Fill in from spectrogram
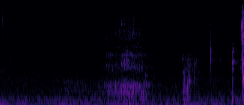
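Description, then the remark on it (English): A quiet slurping sip of coffee that is getting cold, lasting about half a second, followed by a couple of soft clinks and taps, like a mug being lowered and set down. No one speaks. “It's getting longer than I had hoped, so we need another sip of coffee.”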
